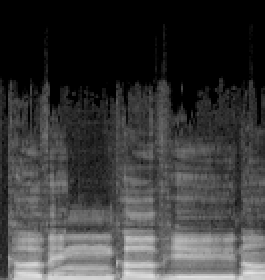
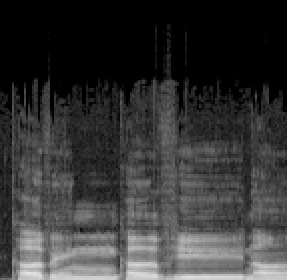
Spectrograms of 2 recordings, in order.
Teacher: Notice that the anuswara is pronounced as a guttural nga.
